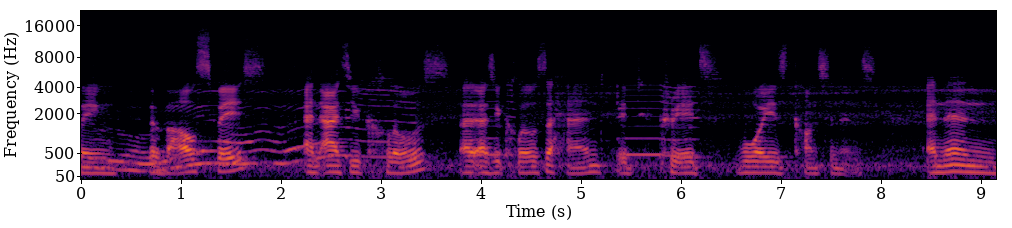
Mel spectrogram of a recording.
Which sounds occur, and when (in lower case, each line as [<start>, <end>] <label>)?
[0.00, 1.88] male speech
[0.00, 3.37] music
[0.00, 9.15] mechanisms
[1.26, 1.35] tick
[2.21, 7.96] male speech
[3.78, 4.55] music
[5.18, 6.42] music
[7.21, 7.33] tick
[8.00, 8.38] breathing
[8.43, 9.15] male speech
[9.02, 9.12] tick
